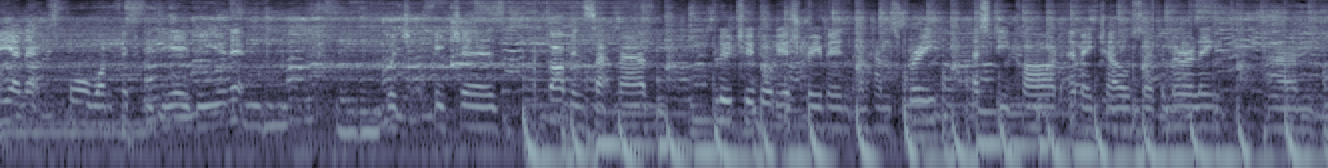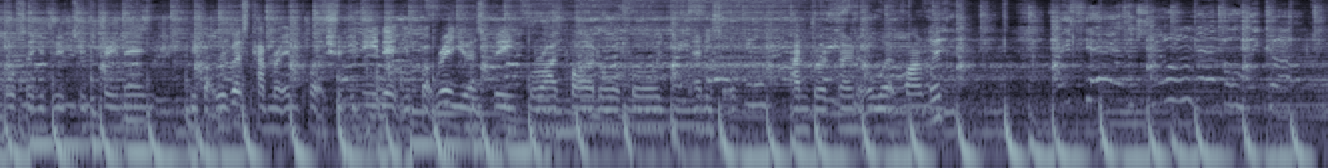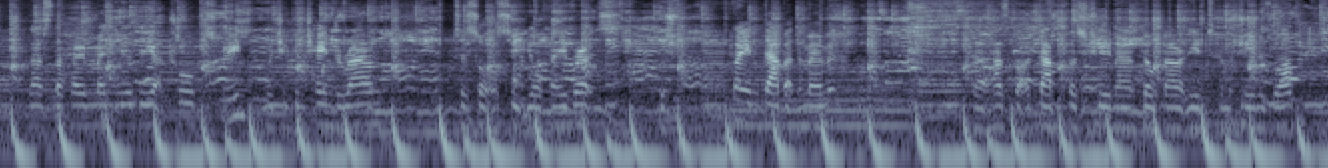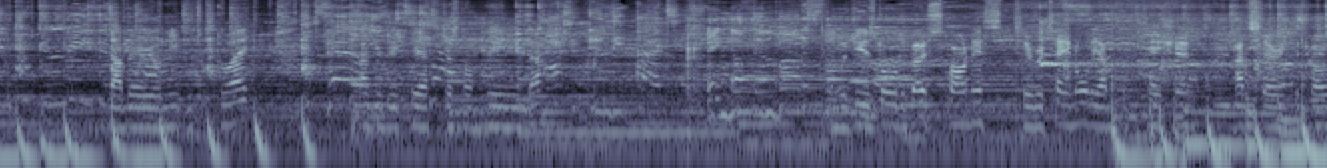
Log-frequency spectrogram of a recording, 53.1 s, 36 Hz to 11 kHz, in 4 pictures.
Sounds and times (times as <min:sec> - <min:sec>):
Speech: 0:00.0 - 0:03.1, 0:03.8 - 0:06.6, 0:07.2 - 0:22.8, 0:26.8 - 0:30.4, 0:31.1 - 0:32.7, 0:33.9 - 0:35.0, 0:36.2 - 0:39.6, 0:40.9 - 0:42.4, 0:43.3 - 0:45.5, 0:48.1 - 0:53.1
Music: 0:00.0 - 0:53.1.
